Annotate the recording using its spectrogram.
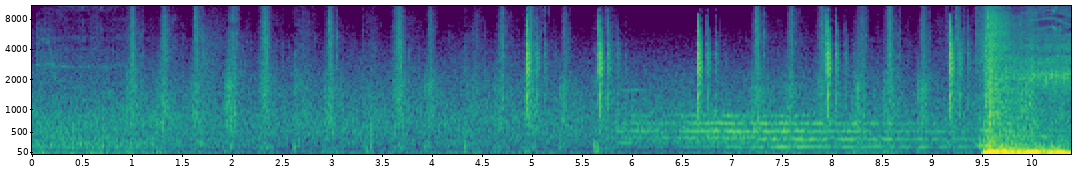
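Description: Footsteps crunch steadily over dry ground.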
